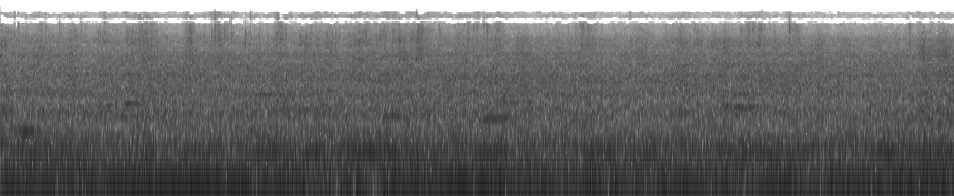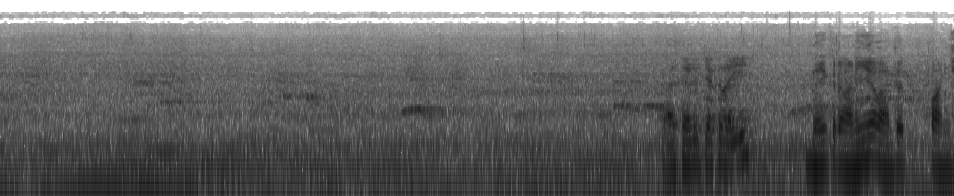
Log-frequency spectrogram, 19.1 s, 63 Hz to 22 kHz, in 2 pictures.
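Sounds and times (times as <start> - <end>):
hose spraying water on plants: 0.0 - 19.0
low mechanical hum: 0.0 - 19.0.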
